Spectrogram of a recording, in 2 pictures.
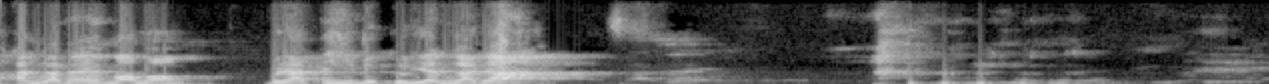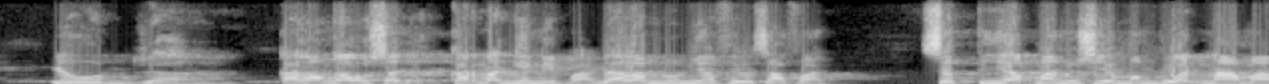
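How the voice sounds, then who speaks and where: A man preaches in a very high, animated voice. He tells stories, mimics the people in them and fires questions at his listeners, sometimes breaking into a shout. His voice rings through a roomy hall with a long, trailing reverb. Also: moderate pace, long pauses. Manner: animated, questions the audience, acts out quoted voices, bursts into shouts. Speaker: Islamic preacher. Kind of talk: lively religious lecture with storytelling.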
